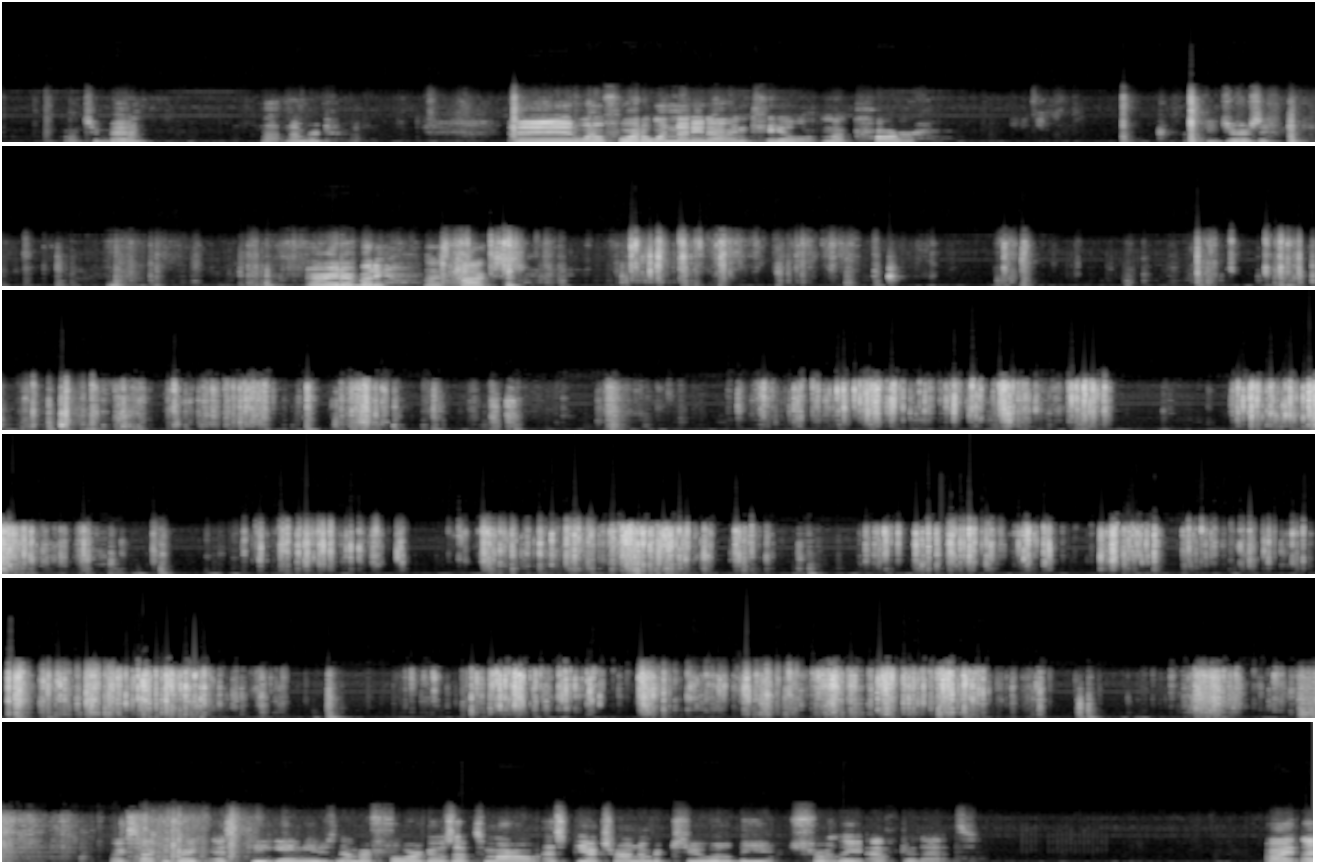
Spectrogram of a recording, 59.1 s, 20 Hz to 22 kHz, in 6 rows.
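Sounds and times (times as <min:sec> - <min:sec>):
foil pack crinkling and tearing: 0:13.0 - 0:16.6, 0:18.7 - 0:23.6, 0:24.2 - 0:28.1, 0:28.9 - 0:41.6, 0:42.3 - 0:47.3, 0:48.0 - 0:51.2
shrink wrap being peeled: 0:14.4 - 0:16.3, 0:18.8 - 0:23.6, 0:25.2 - 0:28.0, 0:28.9 - 0:41.6, 0:42.3 - 0:47.3, 0:48.0 - 0:51.1.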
